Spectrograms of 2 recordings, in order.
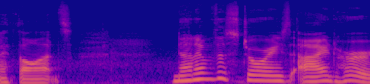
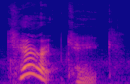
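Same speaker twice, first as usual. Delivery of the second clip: put-on high delighted little-girl voice; happy little girl; 11 semitones higher, slower than usual. A narrator's reading. Girl delighted by the cake, high child voice. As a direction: savour it like a treat. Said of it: "said Ashley happily".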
